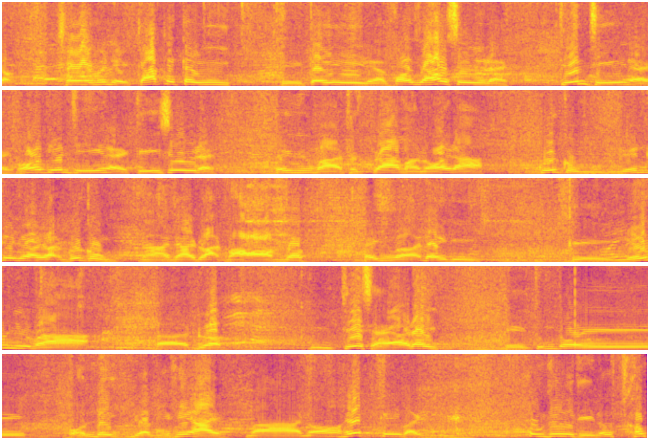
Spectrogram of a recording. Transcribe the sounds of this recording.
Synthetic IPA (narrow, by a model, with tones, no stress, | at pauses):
ək̚sɔ˧vəː˨˦ɗe˧˩kaː˦˥kːaː˨˦jt̪ə˧jʔi˧ | t̪ʰi˨˩t̪ə˧jʔi˧naː˨˩kɔ˨˦zaː˨˦wsɨ˧na˨˩jt̪i˨˦ənsḭ˧˥na˨˩jkɔ˨˦t̪̬i˨˦ənsḭ˧˥na˨˩jkḭ˧˨sɨ˧na˨˩j | t̪ʰə˨˦jɲɨ˧ŋmaː˨˩t̪ʰɨ˨˩t̚zaː˧maː˨˩nɔ˨˦jlaː˨˩ | ku˨˦əjkʊ˨˩ŋ͡mɗe˨˦nkaː˨˦jzaː˧jɗwa̰ː˧˨nku˨˦jkʊ˨˩ŋ͡m | laː˨˩zaː˧jɗwa̰ː˧˨nvaː˨˩whaː˨˩mzə˧w | t̪ʰe˨˦jɲɨ˧ŋmaː˨˩ʔəː˧˩ɗə˧jt̪ʰi˨˩ki˨˩ne˨˦wɲɨ˧maː˨˩˨ | ɗɨ˨˩ək̚ | t͡ɕi˧əsɛ˧˩ʔəː˧˩ɗə˧j | t̪ʰi˨˩t͡ɕʊ˨˦ŋ͡mt̪o˧j | ʔo˧˩nɗḭ˧˨ŋ̟ɗɨ˨˩ək̚ɲɨ˧t̪ʰe˨˦na˨˩jmaː˨˩nɔ˨˦ɦe˦˥t̚kaː˨˦jɓə̰˧˨ŋ̟ʔʊ˧wŋ͡mt̪ʰɨ˧t̪ʰi˨˩nɔ˨˦xə˧wŋ͡m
